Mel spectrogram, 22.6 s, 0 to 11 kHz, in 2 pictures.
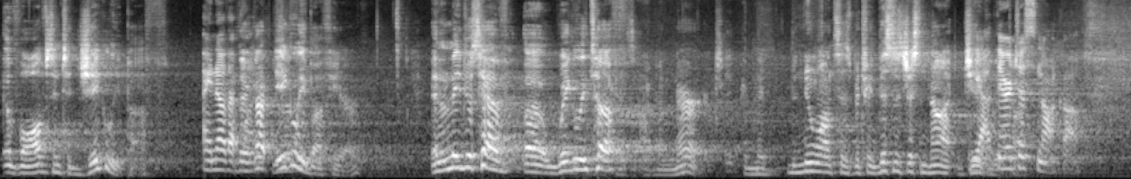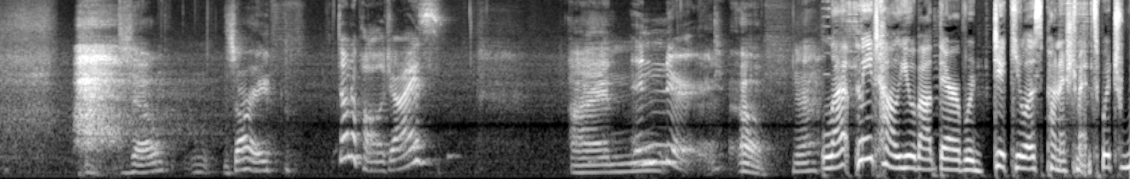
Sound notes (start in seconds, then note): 0.2 echoing; 3.1 echoing; 12.0 sighs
